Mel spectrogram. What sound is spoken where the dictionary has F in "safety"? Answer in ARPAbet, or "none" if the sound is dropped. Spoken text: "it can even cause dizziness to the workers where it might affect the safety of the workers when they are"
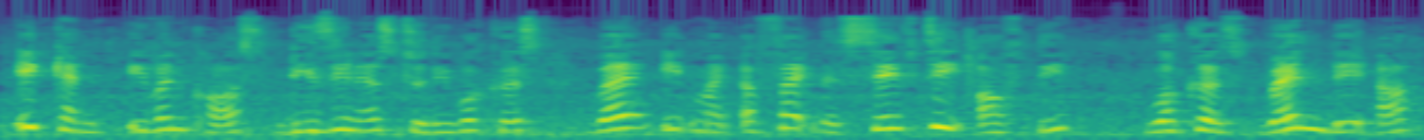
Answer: F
